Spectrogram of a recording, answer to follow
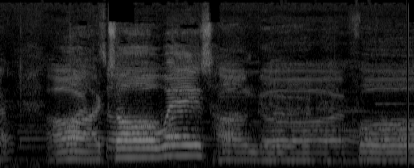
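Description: Men's voices singing a slow hymn, in held notes with short breaks between phrases.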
